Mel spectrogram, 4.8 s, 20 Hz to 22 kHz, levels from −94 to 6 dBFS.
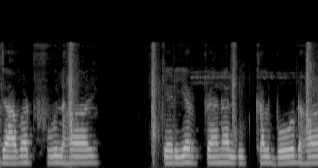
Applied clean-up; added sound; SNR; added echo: neural mask model RNNoise.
